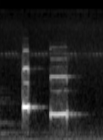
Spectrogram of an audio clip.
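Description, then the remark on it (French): A voice imitates a cuckoo call: two clear, hooting notes, the second slightly lower and longer, sung loudly with nothing else around them. “Il suffit de crier d'une voix forte coucou, c'est facile, et c'est à la portée de n'importe qui.”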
